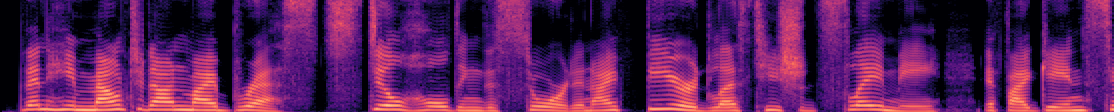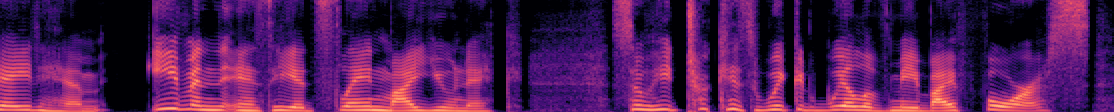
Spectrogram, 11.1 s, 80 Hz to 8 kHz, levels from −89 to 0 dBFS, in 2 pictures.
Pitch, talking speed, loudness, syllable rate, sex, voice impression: 240 Hz, 210 wpm, -20 LUFS, 4.8 syllables/s, female, feminine, slightly young, tensed, powerful, slightly hard, clear, fluent, intellectual, calm, elegant, lively, strict, sharp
